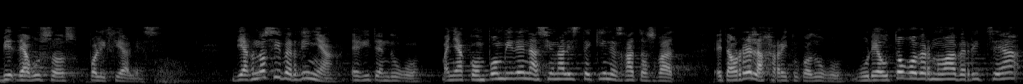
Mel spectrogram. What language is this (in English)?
Basque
